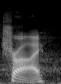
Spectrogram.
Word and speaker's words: trie: So try, short for retrieval somehow, T-R-I-E, but pronounced try.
